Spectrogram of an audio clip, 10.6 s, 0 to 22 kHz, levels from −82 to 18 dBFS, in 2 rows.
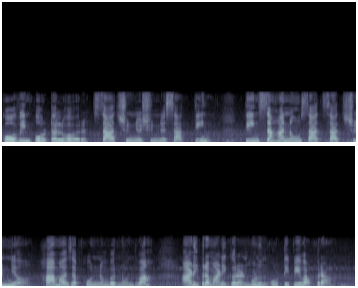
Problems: constant background noise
